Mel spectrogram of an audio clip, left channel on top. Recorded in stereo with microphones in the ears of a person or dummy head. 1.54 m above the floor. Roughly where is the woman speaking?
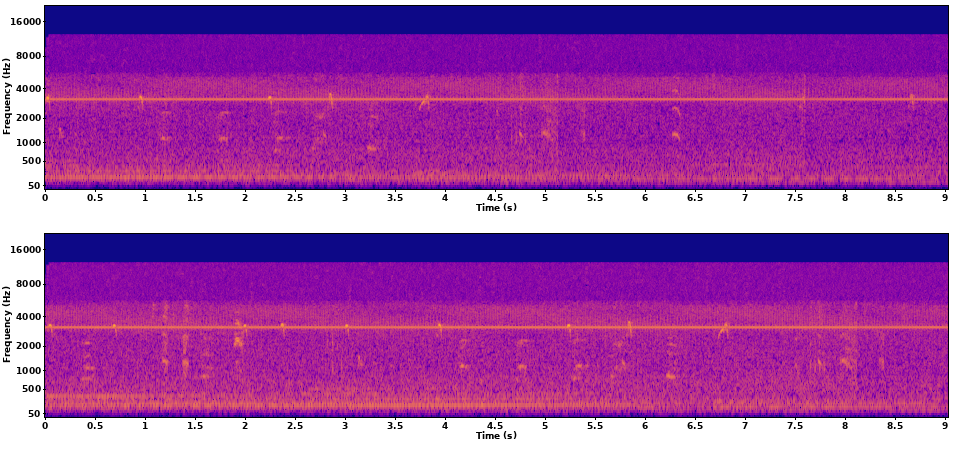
I don't hear a woman speaking.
